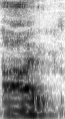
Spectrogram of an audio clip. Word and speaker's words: are: इसी तरह ARE, ये अरे नहीं लिखा हुआ है, ये है आर। क्या लिखा हुआ है? आर।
